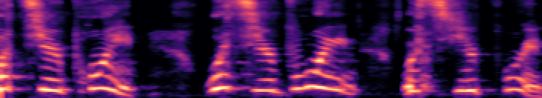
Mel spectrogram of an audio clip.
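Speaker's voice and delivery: high-pitched, shrill, hammering repeated yell. Retelling how a woman storms back into the store at the speaker, imitating someone yelling. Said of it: "starts yelling at".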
